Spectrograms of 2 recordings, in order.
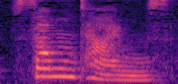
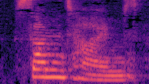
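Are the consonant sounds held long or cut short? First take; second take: long; long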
